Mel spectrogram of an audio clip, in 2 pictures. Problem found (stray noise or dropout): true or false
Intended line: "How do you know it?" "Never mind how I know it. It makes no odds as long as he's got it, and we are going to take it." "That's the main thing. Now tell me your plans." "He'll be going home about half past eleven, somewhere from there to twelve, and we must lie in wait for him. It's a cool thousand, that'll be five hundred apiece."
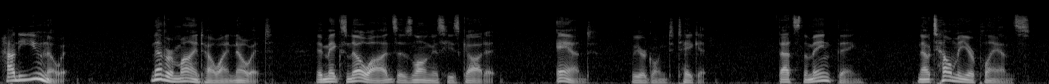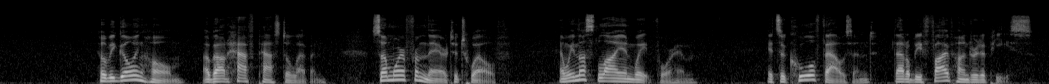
false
